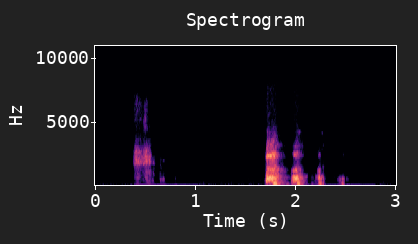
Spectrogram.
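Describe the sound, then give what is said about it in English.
A dog barks in a quick run of four short, sharp barks that fade in loudness, after a brief soft huff, with no talking. “Well, I'm gonna murder my dogs. Hold on.”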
